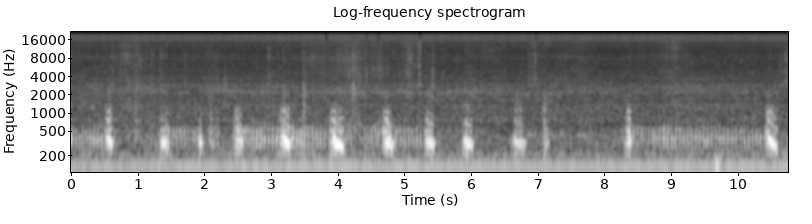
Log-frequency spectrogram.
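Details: A 4-year-old male guinea pig gives a run of short, sharp, croaky bursts, about a dozen in ten seconds; the noises persisted after a vet visit, and it is unclear whether he is coughing or sneezing.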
